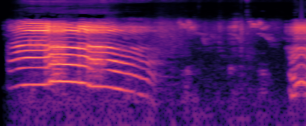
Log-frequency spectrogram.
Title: Children crying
